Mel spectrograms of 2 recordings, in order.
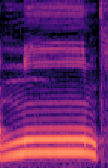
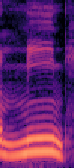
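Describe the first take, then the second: First: মিম with a long held vowel, lips closing; drawn out. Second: Said in the usual way. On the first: Shown as a demonstration. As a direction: stretch the middle of মিম. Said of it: "এভাবে টেনে উচ্চারণ করবেন". (মিম টেনে টেনে)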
